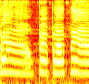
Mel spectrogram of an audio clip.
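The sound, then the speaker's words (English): A voice imitates a basketball game horn at a sporting event with four buzzy, sustained "bow" syllables in quick succession, harmonic and nasal, lasting under a second. “a basketball game, they do like that horn sporting event sound.”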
